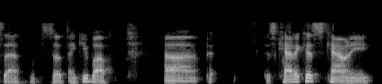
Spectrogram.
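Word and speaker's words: Piscataquis: And he told me how to pronounce that. So thank you, Bob. Piscataqua County. Piscataqua.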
